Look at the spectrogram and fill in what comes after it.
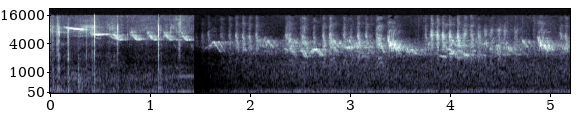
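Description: Faint outdoor birdsong: many short, high chirps that sweep downward, coming every half second or so, over a low steady background hum. About a second and a half in, the sound cuts out briefly and comes back.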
